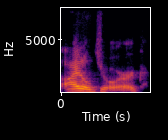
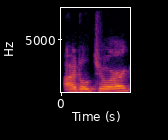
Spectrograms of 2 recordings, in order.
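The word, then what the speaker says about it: Eiteljorg: including um collecting contemporary native art is the idol jorg e i t e l j o r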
